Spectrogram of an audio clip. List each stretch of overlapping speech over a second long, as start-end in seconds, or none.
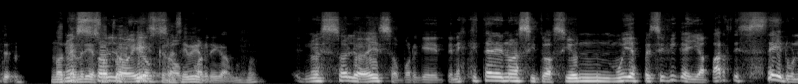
0.5-1.9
